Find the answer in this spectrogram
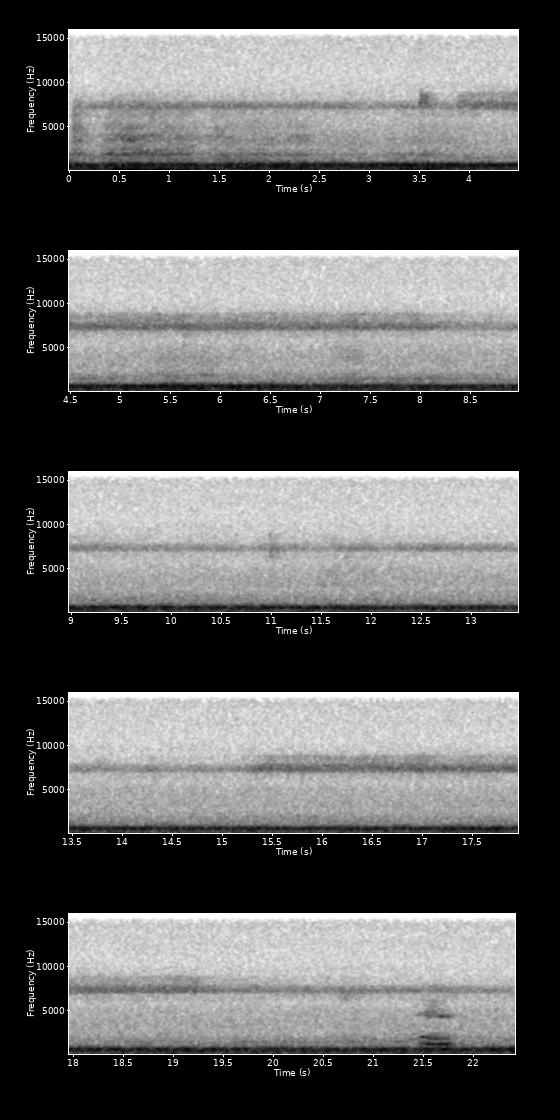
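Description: Faint room tone with a steady hum of a few constant tones, and a short faint chirp near the end.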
